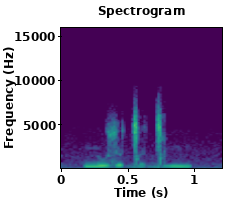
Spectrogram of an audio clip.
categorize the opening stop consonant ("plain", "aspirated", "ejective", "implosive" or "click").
click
